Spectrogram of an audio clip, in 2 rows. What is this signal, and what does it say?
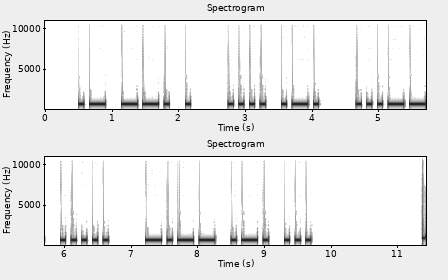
Morse code, heard as a keyed tone, about 15 wpm, 700 Hz. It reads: AGE HR 35 YRS
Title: Practice QSO - Exchange 3 - More Info - 15wpm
